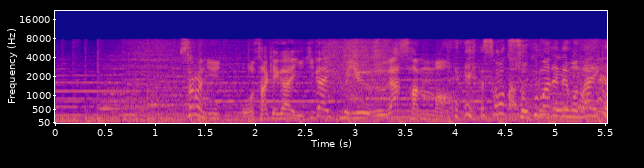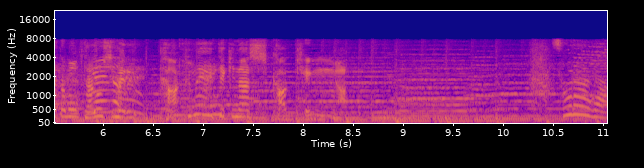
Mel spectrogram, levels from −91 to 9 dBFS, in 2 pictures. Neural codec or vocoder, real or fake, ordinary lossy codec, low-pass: none; real; none; none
